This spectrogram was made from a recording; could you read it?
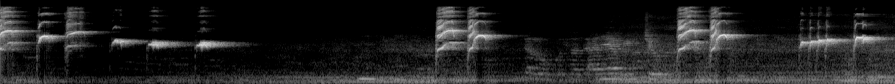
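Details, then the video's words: Greater green leafbird (cucak ijo) in ngeplong style, giving high whistled downslurs and a short run of falling phrases, then a pause with faint low background noise before more bright slurred notes. "Burung cucak ijo NGEPLONG2.."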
